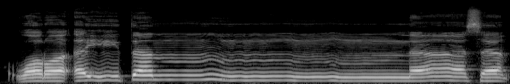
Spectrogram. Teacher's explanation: نون پہ شد ہے، یہاں پہ ادغام غنہ ہوگا، ناک سے آواز آئے گی، سین کی سیٹی ہے۔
